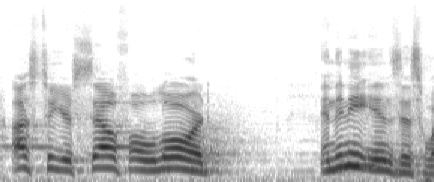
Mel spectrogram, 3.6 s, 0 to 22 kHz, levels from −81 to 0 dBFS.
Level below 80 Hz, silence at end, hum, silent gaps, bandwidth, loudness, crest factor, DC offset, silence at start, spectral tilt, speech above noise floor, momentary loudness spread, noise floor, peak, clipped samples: -56 dBFS; 0 s; none; none; 14.5 kHz; -22 LUFS; 14 dB; under 0.1%; 0 s; -6.5 dB/octave; 32 dB; 8 LU; -54 dBFS; -8 dBFS; under 0.1%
